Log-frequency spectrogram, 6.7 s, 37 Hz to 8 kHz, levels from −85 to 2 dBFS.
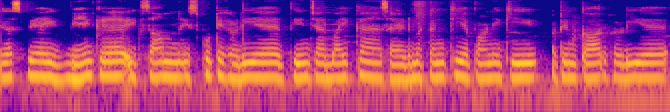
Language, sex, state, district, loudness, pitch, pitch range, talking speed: Marwari, female, Rajasthan, Nagaur, -14 LUFS, 195 Hz, 195-205 Hz, 225 wpm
